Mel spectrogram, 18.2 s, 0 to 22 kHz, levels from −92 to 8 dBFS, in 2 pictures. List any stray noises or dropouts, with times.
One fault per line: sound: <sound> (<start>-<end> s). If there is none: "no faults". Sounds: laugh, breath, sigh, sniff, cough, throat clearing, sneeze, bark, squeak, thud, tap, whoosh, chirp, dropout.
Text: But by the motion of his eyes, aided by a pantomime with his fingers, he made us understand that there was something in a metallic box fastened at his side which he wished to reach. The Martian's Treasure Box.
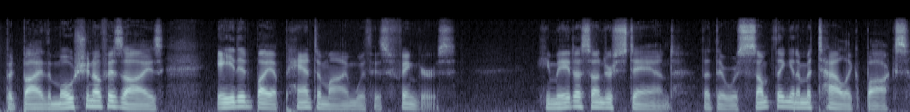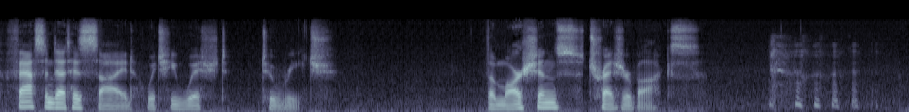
sound: laugh (16.8-17.9 s)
